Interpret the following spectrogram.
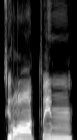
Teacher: तिम पर गुन्ना करेंगे, ठीक है। नाक में आवाज को महसूस करेंगे। उसके बाद कीम, काफ को खींचेंगे। · स्वात रा तो तीनों मोटे पढ़ेंगे।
